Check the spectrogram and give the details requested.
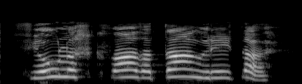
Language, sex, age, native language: Icelandic, male, 11, Icelandic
